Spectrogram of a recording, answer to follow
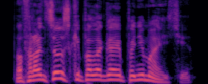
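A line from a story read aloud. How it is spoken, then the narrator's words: Curt, clipped question. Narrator (Russian): отрывисто спросил он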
